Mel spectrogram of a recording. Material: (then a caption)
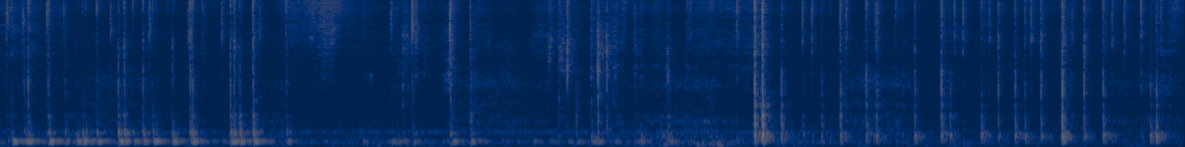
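Paper. Long nails tap quickly on the paper dust jacket of a solid *Ninth House* hardcover book, first while it lies flat and then while it is held. The result is a rapid run of short, dull, low-pitched taps with very little brightness, each dying away almost at once.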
